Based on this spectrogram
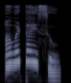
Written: ಅವ್ವಡಿಸು

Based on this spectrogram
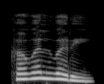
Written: ಕವಲ್ವರಿ

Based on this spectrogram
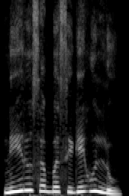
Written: ನೀರುಸಬ್ಬಸಿಗೆ ಹುಲ್ಲು

